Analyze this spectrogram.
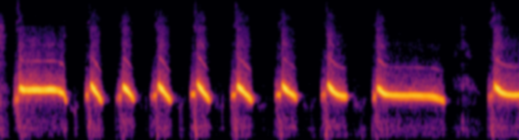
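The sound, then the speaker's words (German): A person whistles an imitation of a herring gull's call: a long held note, then a quick series of short rising-falling chirps, another long note, and a final chirp, clear with no talking. “Also von weit weg kannst du die pfeifen.”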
